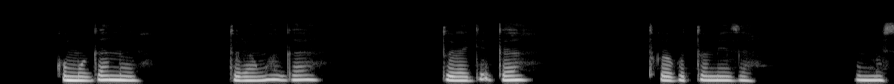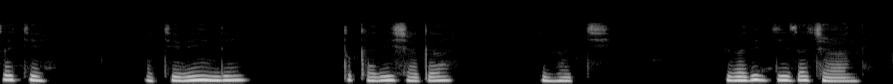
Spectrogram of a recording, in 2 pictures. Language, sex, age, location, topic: Kinyarwanda, female, 25-35, Musanze, government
